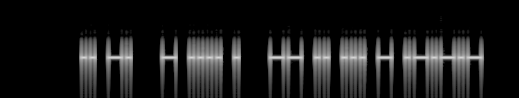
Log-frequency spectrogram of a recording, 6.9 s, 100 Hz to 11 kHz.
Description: Morse code, heard as a keyed tone, about 20 wpm, 700 Hz. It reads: IN THE MIST.
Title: A Sound Of Thunder 20wpm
